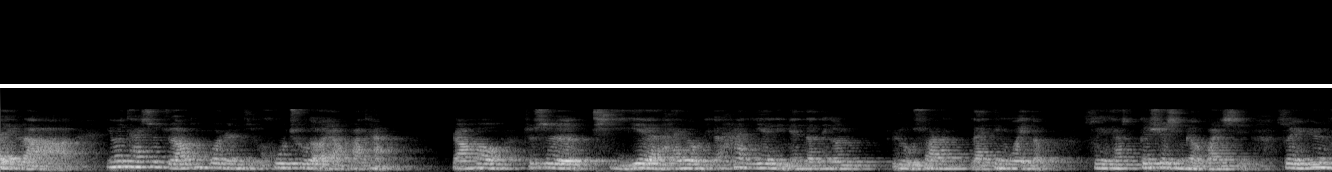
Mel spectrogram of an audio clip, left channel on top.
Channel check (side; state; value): left; silent; digital silence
